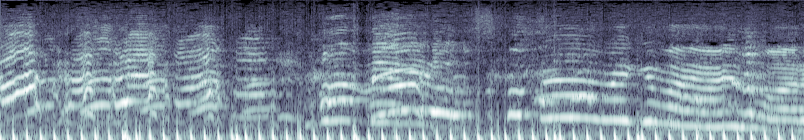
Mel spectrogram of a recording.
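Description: High-pitched voices talking continuously, over a steady low buzz.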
